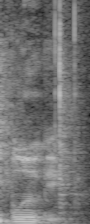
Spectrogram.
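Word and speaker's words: Bluege: is Ozzie blue ghee I think that's a pronounce his name as he blew ghee he was part of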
